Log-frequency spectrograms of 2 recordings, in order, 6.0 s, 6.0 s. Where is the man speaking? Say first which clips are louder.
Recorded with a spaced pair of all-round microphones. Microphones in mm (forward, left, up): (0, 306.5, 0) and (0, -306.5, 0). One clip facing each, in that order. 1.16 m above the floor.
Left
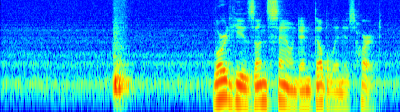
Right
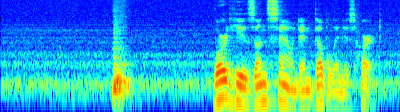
Right 1 dB; 30° left (ahead or behind), 0.5 m.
